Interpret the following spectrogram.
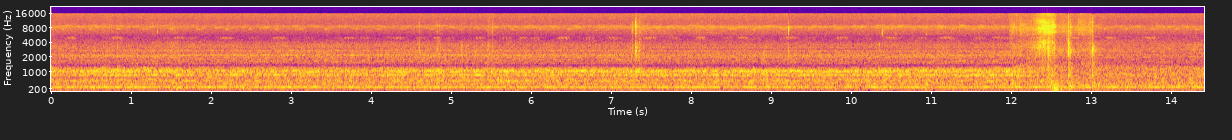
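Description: A steady mechanical hum with one constant low tone that does not change.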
